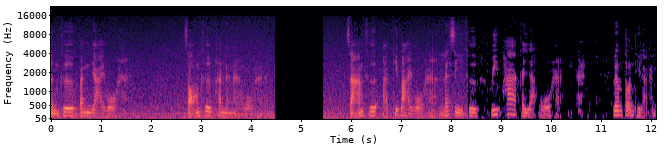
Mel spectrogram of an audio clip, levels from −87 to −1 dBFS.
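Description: At 4.48 s the speech cuts to silence and resumes at 5.45 s, a rebuffering stall. Playback ran out of downloaded audio and waited nearly a second, about 0.97 s, for more to arrive. Unlike a dropout, where a gap swallows part of the signal, the speech picks up exactly where it stopped, so nothing is missing. The silence is simply inserted, stretching the timeline.

From 8.34 s to the end, overdone noise removal takes hold. Before this the room noise sits about 11 dB below the speech. Here the noise reduction cuts individual frequency bands hard whenever they fall near its noise estimate. The background collapses to near silence flecked with twinkling specks, and quieter parts of the speech vanish along with it. A codec artefact would smear the speech, whereas this pattern of gating, with bands switching off band by band, points to the denoiser.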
